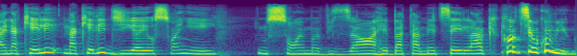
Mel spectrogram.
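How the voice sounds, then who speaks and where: Her voice is somewhat breathy, with ordinary pitch variation and a moderate pace. The woman is heard against a quiet background. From Brazil, São Paulo state countryside. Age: 30s. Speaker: church evangelist. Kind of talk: testimony.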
